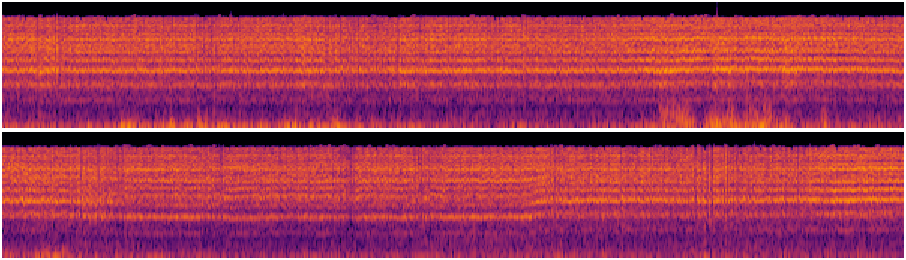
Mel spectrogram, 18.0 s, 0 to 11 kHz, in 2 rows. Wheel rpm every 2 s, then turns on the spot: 160, 160, 160, 160, 160, 140, 140, 150, 170.
none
